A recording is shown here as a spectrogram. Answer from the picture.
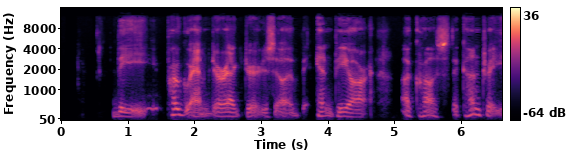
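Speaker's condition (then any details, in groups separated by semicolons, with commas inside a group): Spasmodic dysphonia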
